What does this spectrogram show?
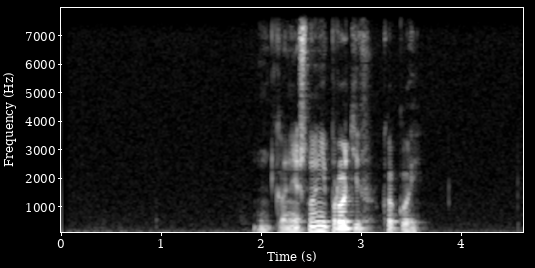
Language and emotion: Russian, neutral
